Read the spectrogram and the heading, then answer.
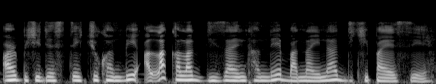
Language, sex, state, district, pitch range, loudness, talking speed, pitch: Nagamese, female, Nagaland, Dimapur, 170-195 Hz, -16 LUFS, 220 wpm, 180 Hz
